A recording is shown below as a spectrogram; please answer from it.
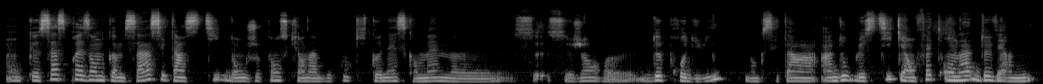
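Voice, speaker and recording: A woman's voice: low voice, moderate pace, gravelly, hardly any pauses, husky. A woman, chatting casually as a beauty blogger while unboxing nail products, with lots of hesitant fillers. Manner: chatty, many fillers, shows products to camera.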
